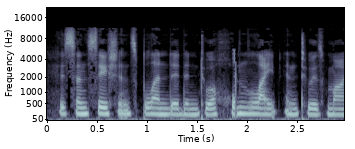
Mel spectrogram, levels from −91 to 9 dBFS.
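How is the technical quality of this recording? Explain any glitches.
One glitch stands out in the speech: a short glitch from about 1.84 to 1.90 s, lasting roughly 56 ms, where the speech is briefly disrupted before clearing. This is damaged data in a compressed stream. A stretch of the encoded bytes was corrupted or lost, so the decoder misread those frames, lost its place in the stream and had to hunt for the next valid frame header before playback could continue cleanly.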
